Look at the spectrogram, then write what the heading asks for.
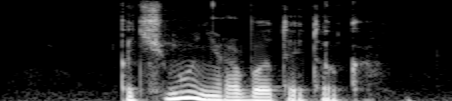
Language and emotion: Russian, neutral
